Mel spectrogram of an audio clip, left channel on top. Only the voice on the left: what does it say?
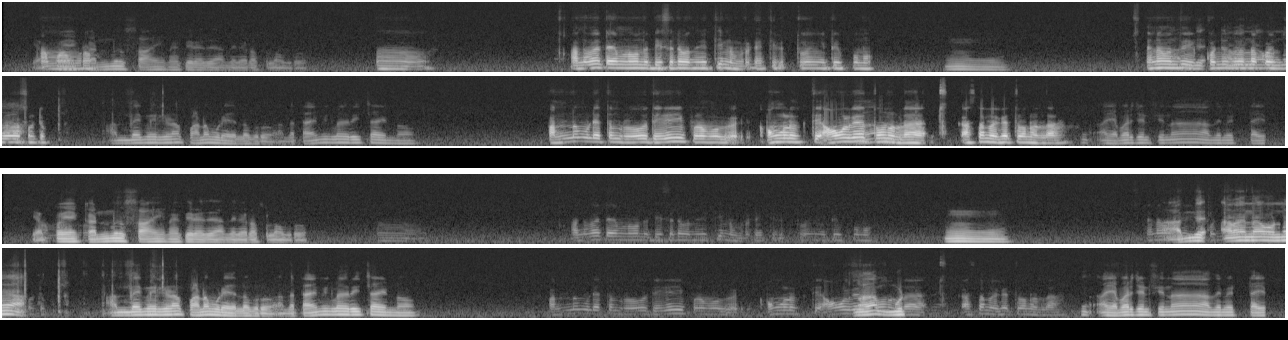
ஆமா
ப்ரோ
ம் அந்த மாரி டைம்ல வந்து டீசண்டா வந்து நித்தினும் ப்ரோ நித்திட்டு தூங்கிட்டு போணு
ஏன்னா வந்து
கொஞ்ச
தூரோ
தா கொஞ்ச
தூரோ சொல்ட்டு
பண்ண முடியாத்த ப்ரோ <unintelligible> அவங்களுக் அவங்களுக்கே
தோணுல்ல கஸ்டமருக்கே தோணுல்ல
